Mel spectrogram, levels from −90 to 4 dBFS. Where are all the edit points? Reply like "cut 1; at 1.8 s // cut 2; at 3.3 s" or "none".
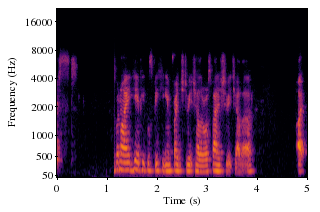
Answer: cut 1; at 1.2 s

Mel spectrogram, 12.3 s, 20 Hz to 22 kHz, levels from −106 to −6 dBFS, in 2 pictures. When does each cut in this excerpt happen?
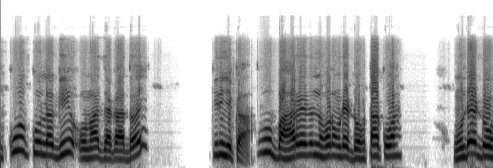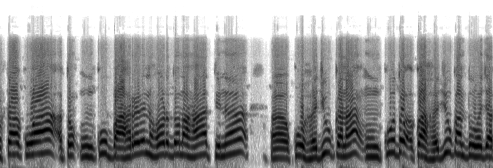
cut 1; at 3.3 s

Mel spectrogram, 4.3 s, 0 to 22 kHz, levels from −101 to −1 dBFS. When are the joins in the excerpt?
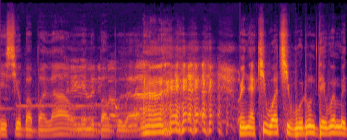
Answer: cut 1; at 3.0 s

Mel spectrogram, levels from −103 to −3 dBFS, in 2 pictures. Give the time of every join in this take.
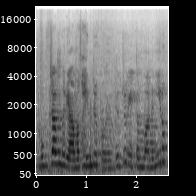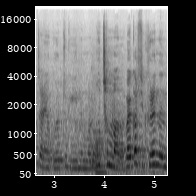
cut 1; at 1.5 s // cut 2; at 4.4 s

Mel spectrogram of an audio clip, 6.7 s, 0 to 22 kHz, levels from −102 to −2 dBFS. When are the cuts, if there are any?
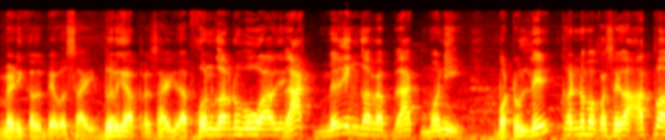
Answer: cut 1; at 2.8 s // cut 2; at 5.7 s

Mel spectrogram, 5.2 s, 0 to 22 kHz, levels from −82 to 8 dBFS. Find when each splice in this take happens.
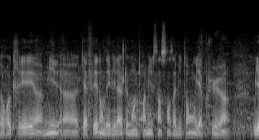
none

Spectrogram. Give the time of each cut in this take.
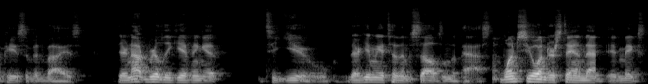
cut 1; at 4.8 s

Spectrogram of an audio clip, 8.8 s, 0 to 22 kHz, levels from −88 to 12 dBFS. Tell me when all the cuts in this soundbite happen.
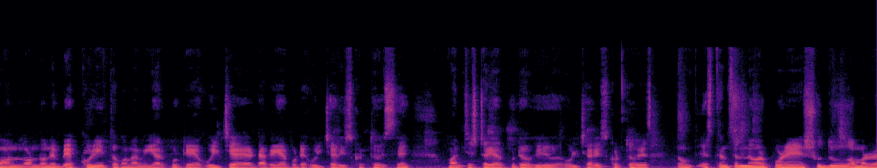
cut 1; at 6.5 s

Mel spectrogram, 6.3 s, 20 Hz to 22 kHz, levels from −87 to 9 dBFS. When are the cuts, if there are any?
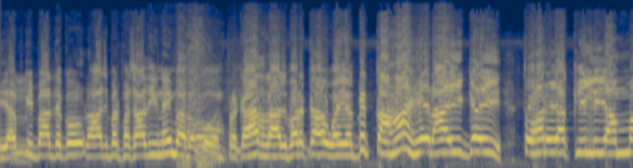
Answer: cut 1; at 2.3 s // cut 2; at 3.6 s

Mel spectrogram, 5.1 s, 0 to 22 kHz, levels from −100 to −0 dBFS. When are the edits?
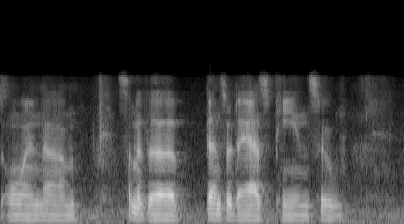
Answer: cut 1; at 4.0 s

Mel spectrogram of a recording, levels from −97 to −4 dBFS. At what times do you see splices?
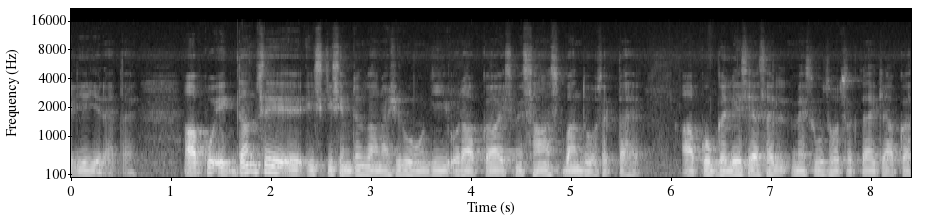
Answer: none

